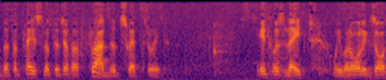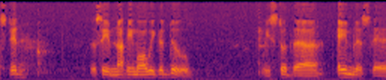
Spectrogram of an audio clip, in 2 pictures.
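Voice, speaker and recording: Man acting a grave, low-voiced, authoritative scientist. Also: a little mellow, natural voice. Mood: somber narration. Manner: deliberate, commanding, earnest. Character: grave, authoritative older male scientist, kindly and intent. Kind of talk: 1960s radio drama acting. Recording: muffled old radio recording, faint noise.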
